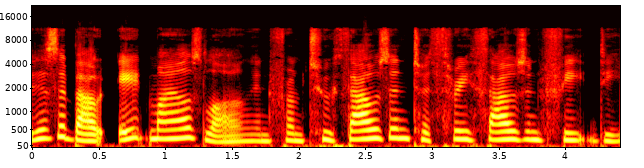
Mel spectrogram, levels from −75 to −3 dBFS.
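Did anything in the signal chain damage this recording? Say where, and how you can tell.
Yes: hard clipping at a converter or gain stage. Peaks flatten from 0.22 to 0.72 s (about 3 dB over) and 2.48 to 2.53 s (about 2 dB), giving crackle.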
